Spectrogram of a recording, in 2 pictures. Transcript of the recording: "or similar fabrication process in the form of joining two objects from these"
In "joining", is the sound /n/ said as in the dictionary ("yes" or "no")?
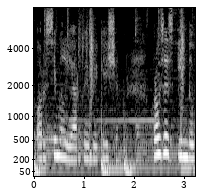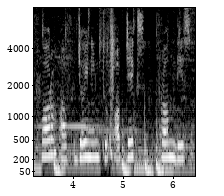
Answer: yes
